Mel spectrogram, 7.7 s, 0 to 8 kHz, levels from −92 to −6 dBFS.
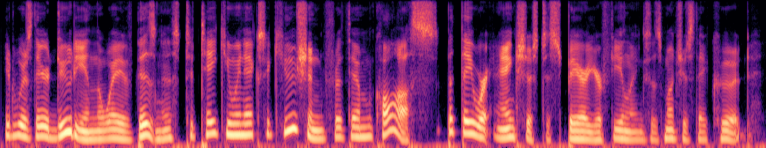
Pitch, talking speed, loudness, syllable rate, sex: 150 Hz, 235 wpm, -16 LUFS, 5.5 syllables/s, male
